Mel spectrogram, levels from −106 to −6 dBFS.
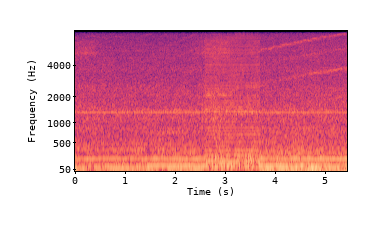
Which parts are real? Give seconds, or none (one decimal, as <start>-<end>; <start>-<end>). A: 0.0-2.6; 3.7-5.4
